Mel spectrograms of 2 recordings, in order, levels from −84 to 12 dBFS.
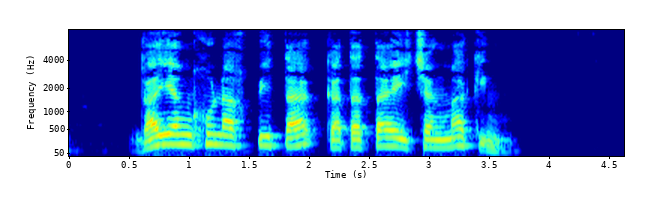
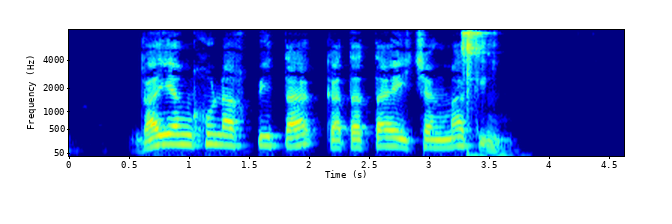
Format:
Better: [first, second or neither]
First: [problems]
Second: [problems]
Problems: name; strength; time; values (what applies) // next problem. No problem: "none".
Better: first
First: none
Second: background sound (Tambourine); 4 dB above the speech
